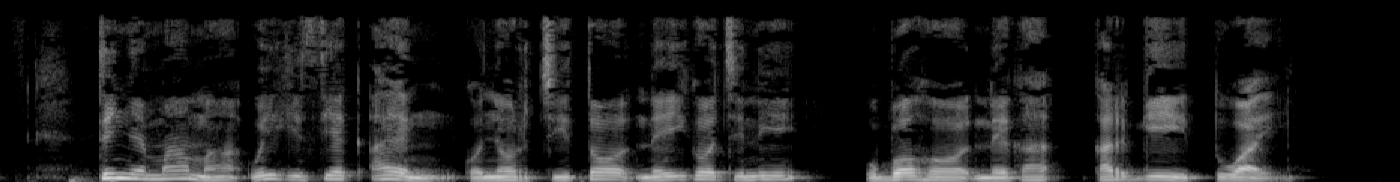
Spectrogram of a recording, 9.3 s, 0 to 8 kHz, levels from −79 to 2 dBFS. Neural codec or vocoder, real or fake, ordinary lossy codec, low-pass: none; real; MP3, 32 kbps; 7.2 kHz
